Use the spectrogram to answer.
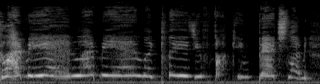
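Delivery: very high shrieking demand to get in; screaming woman. Retold or imitated. Infected woman screaming at the girl inside, shrieking. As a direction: scream and pound to be let in. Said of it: "she's like".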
